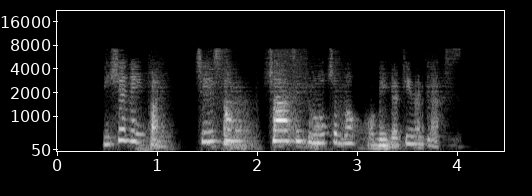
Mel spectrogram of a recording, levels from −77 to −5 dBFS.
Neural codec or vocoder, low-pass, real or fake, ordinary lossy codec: codec, 44.1 kHz, 0.9 kbps, DAC; 7.2 kHz; fake; none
